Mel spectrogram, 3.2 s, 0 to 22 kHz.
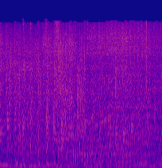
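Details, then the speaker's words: New Suzuki GSX-R1000 engine at final assembly-line compression test, spun by an electric motor, not running: steady dense pulsing rumble at constant speed, no knocks or rattles; the exhaust-like sound is the pressure gauge measuring airflow. "it almost sounds like the engine's running but it's not an electric motor is spinning the engine and what sounds like an exhaust system is really the sound of a pressure gauge measuring the airflow inside the new engine"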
